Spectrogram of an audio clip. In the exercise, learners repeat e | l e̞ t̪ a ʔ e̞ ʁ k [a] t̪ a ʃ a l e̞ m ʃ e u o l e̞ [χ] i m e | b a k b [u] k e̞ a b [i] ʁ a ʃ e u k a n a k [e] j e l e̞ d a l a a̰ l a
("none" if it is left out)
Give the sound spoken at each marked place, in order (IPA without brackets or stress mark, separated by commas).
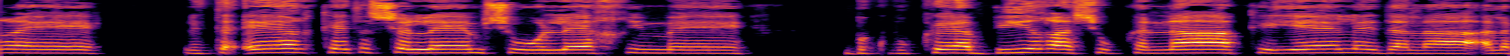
e, χ, u, i, e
